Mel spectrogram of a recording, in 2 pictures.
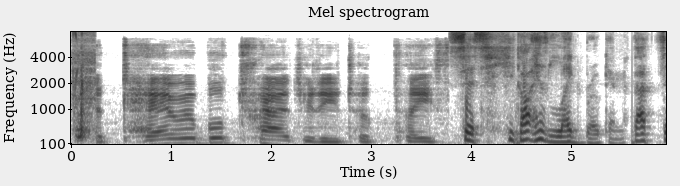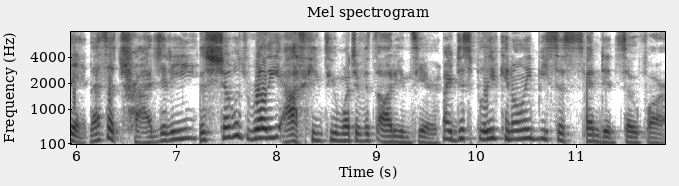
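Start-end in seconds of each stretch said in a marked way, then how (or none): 0.1-3.7 very deep, very slow, distorted drag. Reviewing a show and reading out one of its lines, slow and distorted. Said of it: "(slow and distorted)".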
